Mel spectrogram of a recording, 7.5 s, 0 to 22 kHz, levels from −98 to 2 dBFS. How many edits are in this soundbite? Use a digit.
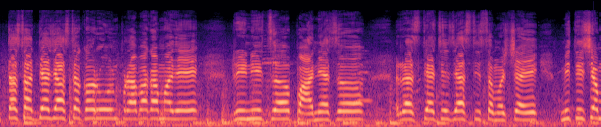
0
